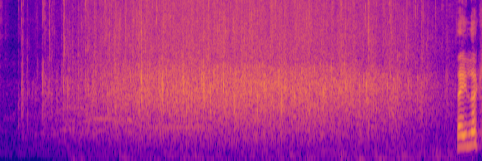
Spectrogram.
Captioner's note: applause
